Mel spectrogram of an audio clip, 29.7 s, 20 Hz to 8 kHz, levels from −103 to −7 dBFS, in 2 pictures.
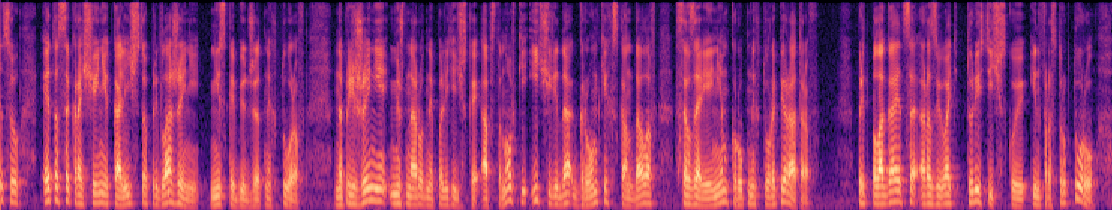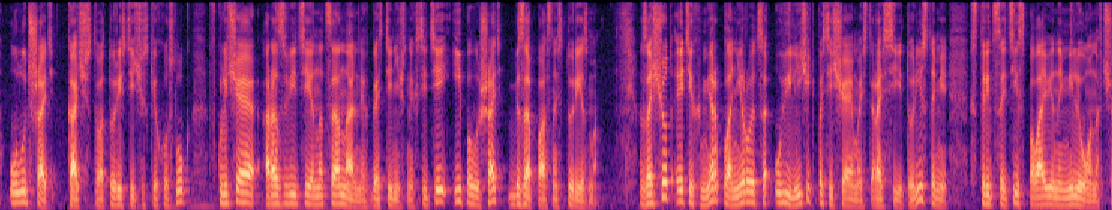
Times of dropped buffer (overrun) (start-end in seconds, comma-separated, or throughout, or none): none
